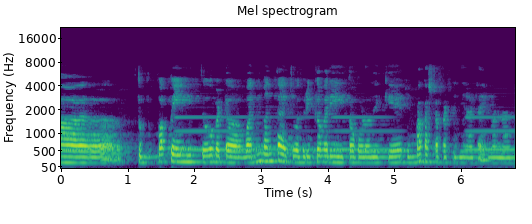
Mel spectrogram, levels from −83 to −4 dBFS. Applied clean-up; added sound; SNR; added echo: none; Wind instrument, woodwind instrument; 15 dB; reverberation time 0.7 s.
